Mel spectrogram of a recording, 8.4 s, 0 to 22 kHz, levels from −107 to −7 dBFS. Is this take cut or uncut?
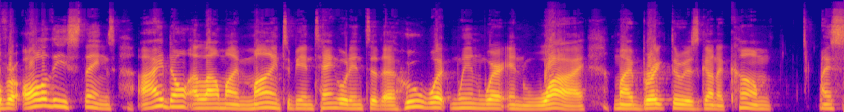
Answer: uncut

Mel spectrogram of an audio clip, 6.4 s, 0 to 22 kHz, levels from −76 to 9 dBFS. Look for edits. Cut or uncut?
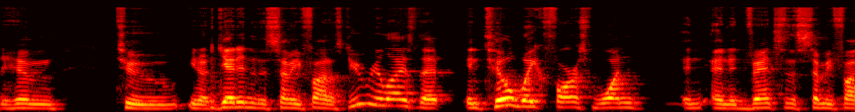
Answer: cut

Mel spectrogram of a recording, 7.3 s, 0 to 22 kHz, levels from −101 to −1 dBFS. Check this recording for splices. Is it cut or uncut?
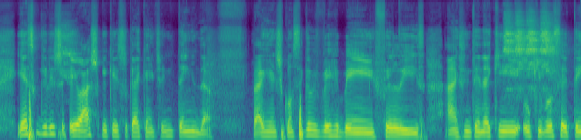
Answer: uncut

